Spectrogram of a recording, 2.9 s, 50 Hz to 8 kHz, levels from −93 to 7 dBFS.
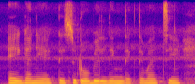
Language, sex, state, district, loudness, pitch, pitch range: Bengali, female, Assam, Hailakandi, -14 LUFS, 190 Hz, 190-195 Hz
